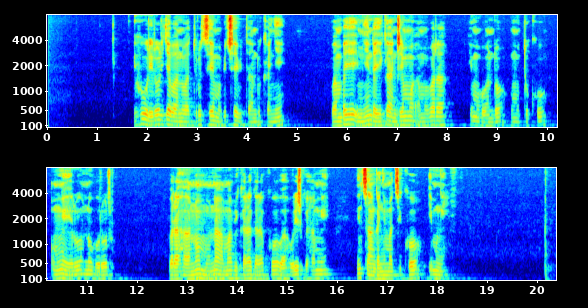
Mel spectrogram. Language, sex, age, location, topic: Kinyarwanda, male, 18-24, Nyagatare, government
